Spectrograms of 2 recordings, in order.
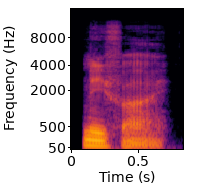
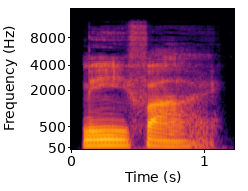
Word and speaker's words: Nephi: When I had first heard it pronounced, I thought of the giant and Jack and the Beantock yelling from his castle in the heavens. Fifi faux f I smell the blood of an Englishman. Fifi rhymes with Nephi.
